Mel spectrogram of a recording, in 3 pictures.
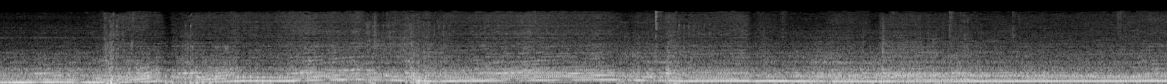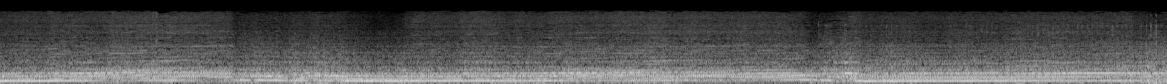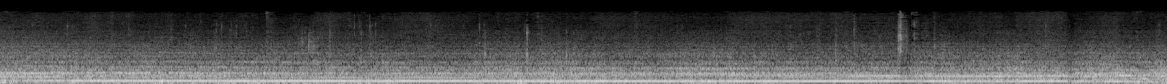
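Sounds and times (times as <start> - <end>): car engine accelerating hard: 0.0 - 35.0.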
